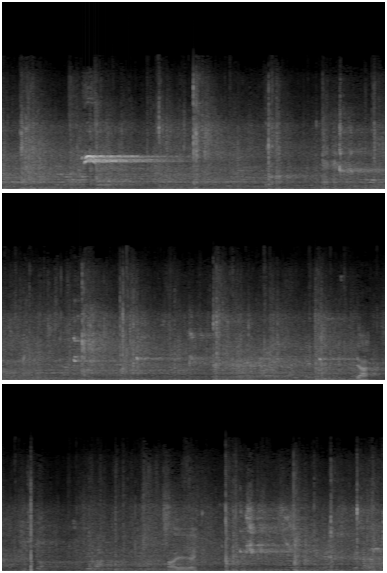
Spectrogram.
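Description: A volleyball thumps off players' hands in a large echoing hall.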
